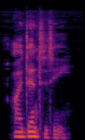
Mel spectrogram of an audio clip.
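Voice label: "identity", Australian English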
